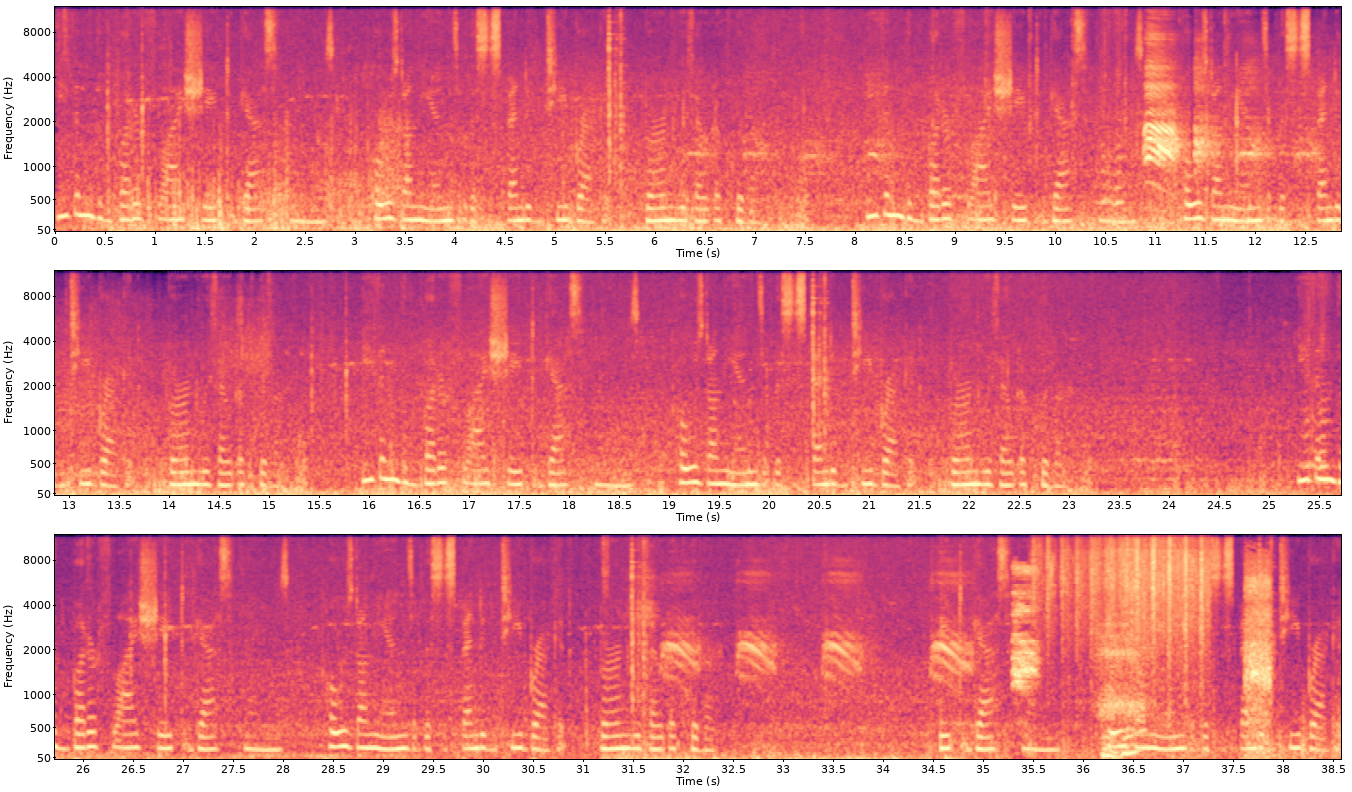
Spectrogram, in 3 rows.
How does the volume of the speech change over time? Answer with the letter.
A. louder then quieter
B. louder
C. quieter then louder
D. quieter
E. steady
E.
